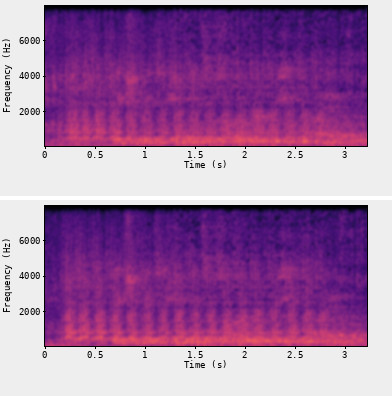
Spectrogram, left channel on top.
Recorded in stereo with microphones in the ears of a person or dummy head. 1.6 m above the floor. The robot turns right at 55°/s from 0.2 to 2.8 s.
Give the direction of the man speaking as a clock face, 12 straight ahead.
2 o'clock.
